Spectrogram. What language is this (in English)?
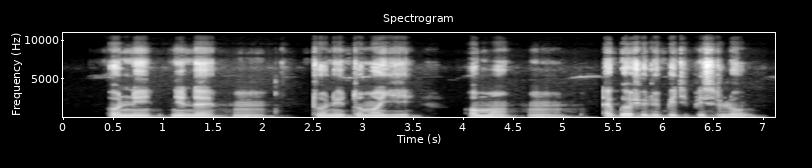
Yoruba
